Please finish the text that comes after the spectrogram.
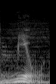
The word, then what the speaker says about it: mu: the mass of the students minus out the mu right. So this is pronounced as mu mu and is actually the mean.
